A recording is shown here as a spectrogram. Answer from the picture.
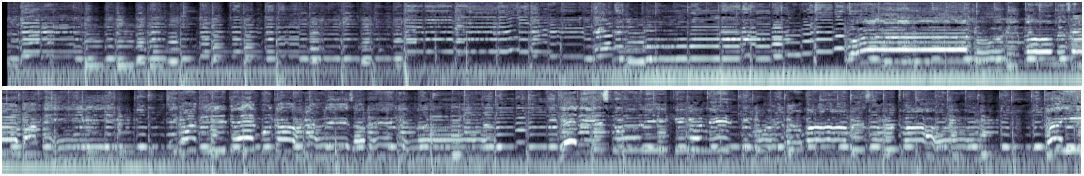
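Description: Fiddle playing a melody with slides and bends over a steady low drone held throughout, swelling louder around the middle.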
